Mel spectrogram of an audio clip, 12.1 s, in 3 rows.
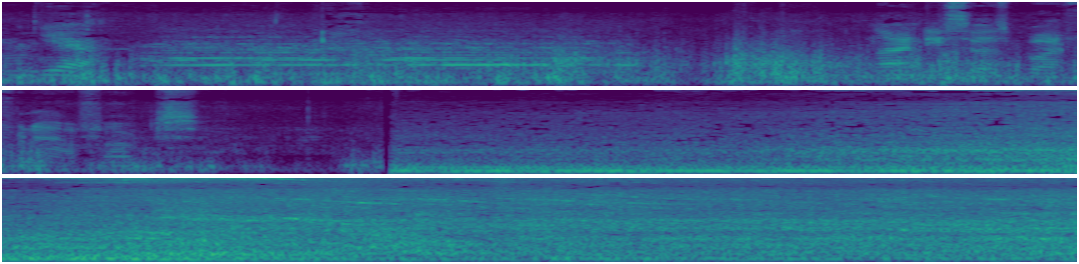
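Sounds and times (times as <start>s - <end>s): locomotive engine hum: 5.5s - 12.0s
train wheels rushing on rails: 5.5s - 12.0s.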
